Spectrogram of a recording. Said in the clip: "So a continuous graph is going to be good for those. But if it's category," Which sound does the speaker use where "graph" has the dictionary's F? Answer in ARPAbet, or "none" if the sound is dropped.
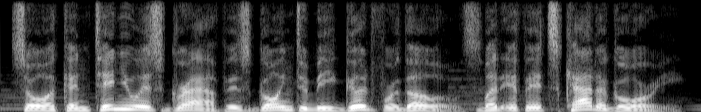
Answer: F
